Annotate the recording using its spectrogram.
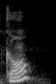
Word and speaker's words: Kant: Alors, ça s'écrit comme Kant, le philosophe, mais ça se prononce Kant, comme dans la phrase « dit quand reviendras-tu » ou « quand je pense à Fernande », un mot qui peut être conjonction ou adverbe selon.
